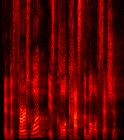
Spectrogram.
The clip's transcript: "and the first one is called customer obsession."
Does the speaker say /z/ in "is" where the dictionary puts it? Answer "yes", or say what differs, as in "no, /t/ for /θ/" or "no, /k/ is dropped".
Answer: no, /s/ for /z/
